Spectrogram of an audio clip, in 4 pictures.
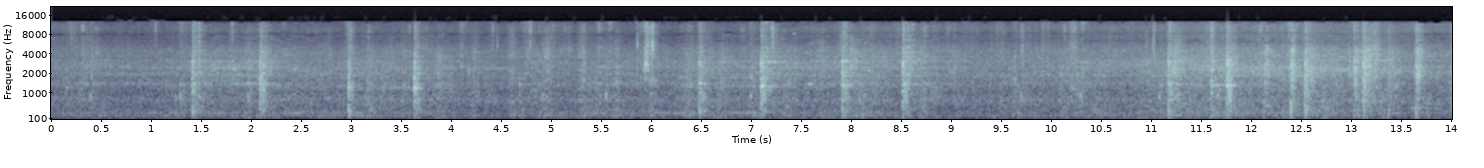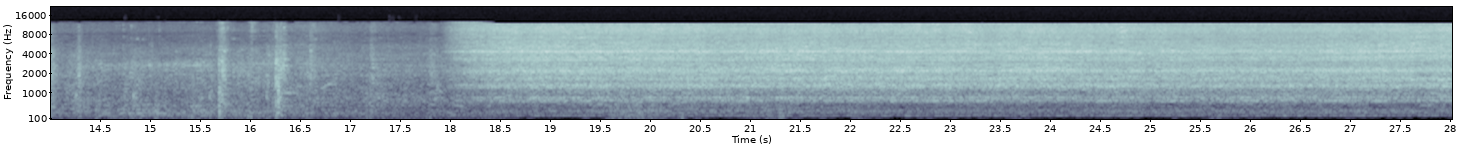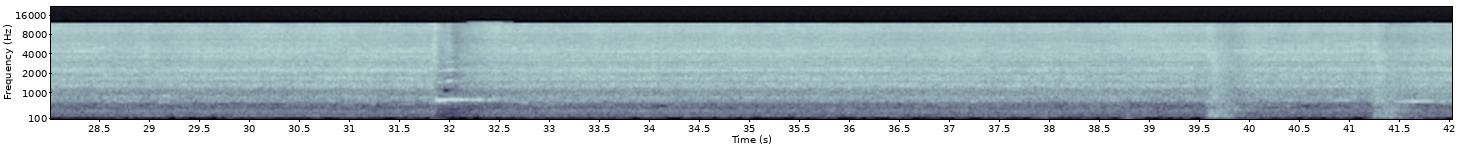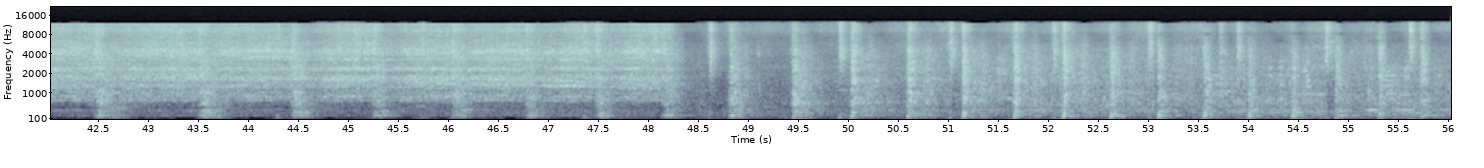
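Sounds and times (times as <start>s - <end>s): steam hissing: 18.0s - 56.0s.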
